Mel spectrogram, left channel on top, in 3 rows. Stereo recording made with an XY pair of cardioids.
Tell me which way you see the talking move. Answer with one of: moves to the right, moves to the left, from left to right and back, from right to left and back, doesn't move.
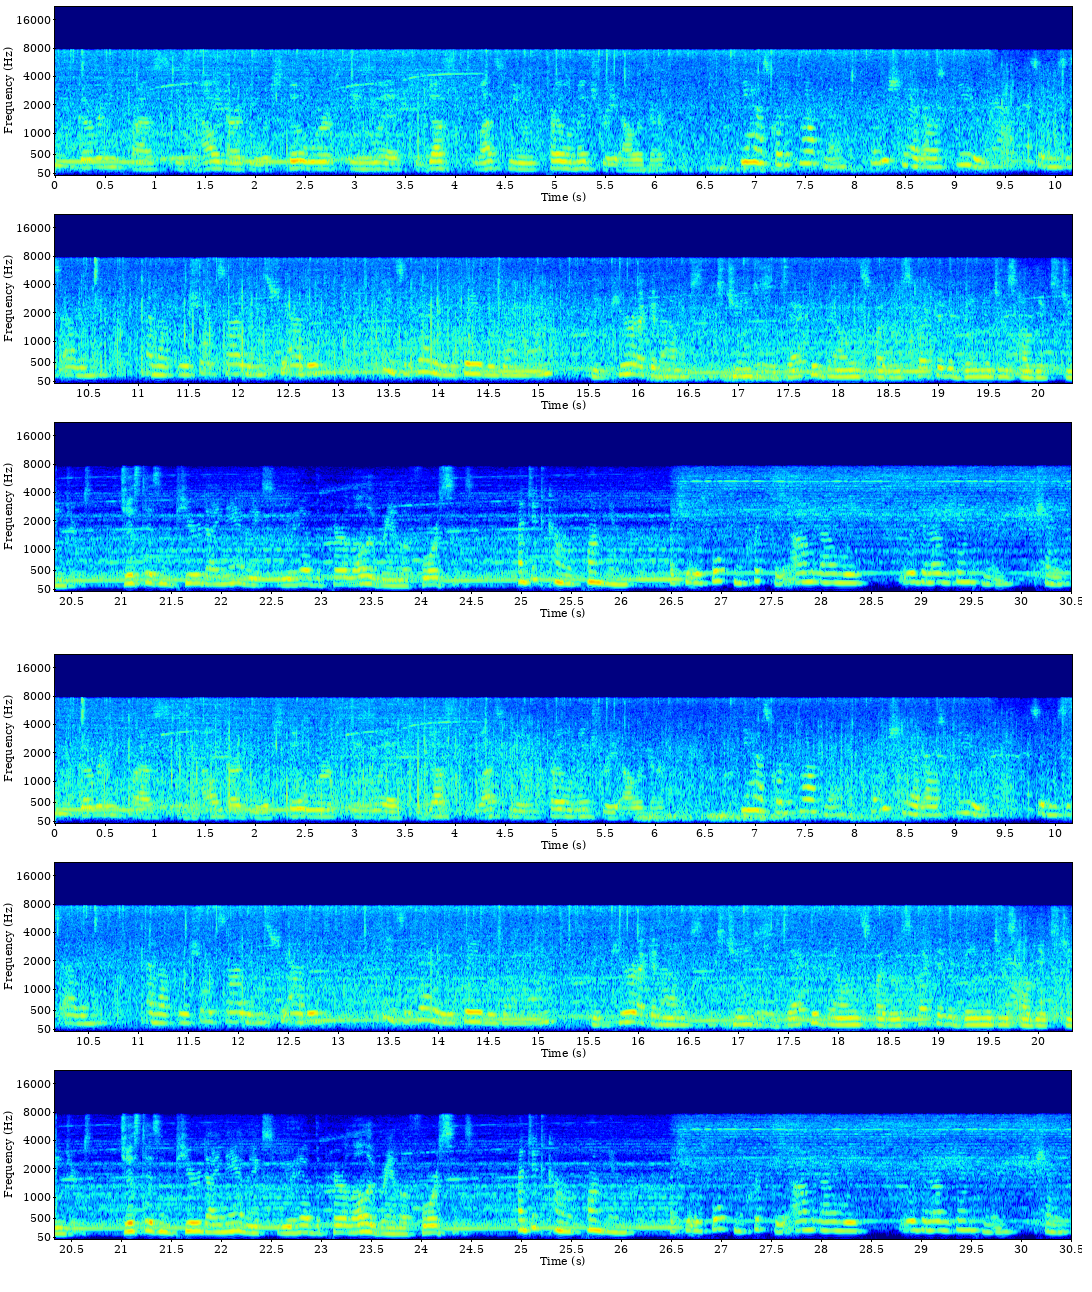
from left to right and back.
